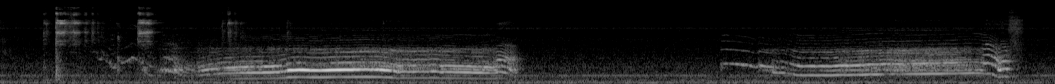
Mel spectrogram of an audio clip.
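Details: A female Pomeranian about two and a half years old, home alone and filmed by a hidden camera, gives two long, wavering howls, each lasting a few seconds with a rising start.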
